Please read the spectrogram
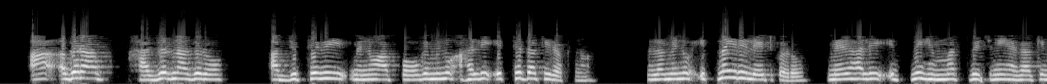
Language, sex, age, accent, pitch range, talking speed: Hindi, female, 30-49, native, 210-255 Hz, 190 wpm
